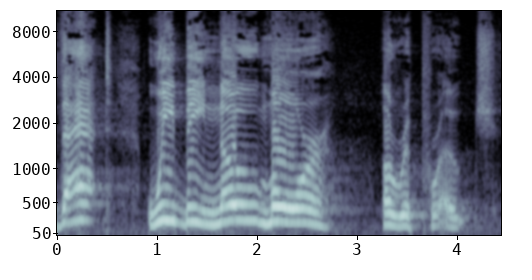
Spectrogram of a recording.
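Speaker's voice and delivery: drawn out, each word weighted; very slow, weighty. Acted. Pastor repeating the verse to the congregation, very slow and grave. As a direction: stretch the words right out.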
